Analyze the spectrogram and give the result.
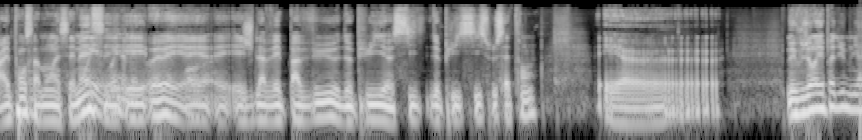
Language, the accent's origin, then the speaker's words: French; Toulon, Provence-Alpes-Côte d'Azur, France; Nous, on est de Toulon, on est du sud de la France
